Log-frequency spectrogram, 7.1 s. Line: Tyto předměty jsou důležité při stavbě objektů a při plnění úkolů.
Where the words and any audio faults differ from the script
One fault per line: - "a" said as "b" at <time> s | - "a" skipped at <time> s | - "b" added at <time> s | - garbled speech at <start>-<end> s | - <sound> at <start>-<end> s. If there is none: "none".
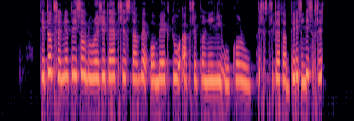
- garbled speech at 5.1-6.5 s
